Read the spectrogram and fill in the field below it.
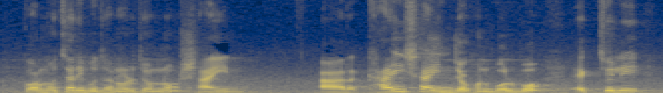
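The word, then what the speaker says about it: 会社員: আর খাইশাইন যখন বলব একচুয়ালি কাইশাইন। কাইশাইন। কিন্তু জাপানিজরা ক এর উচ্চারণগুলো খ এর মত করে থাকে।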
